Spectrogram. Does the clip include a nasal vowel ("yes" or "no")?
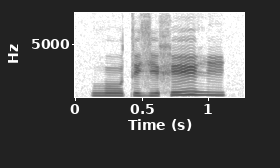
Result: no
